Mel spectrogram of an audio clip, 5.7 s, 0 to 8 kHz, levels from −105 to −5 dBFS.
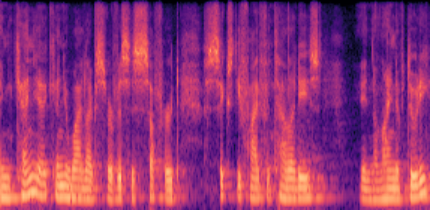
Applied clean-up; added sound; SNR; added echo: none; none; none; none.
